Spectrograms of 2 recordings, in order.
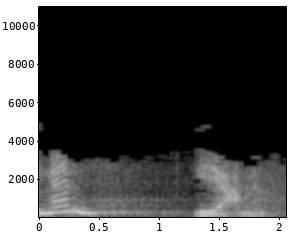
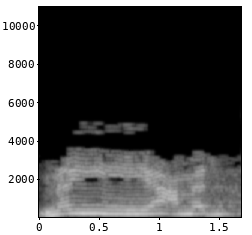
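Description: First: The n is sounded clearly with the tongue. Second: The n blends into the following y sound. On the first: The speaker calls it wrong. "اوعى بقى تقول لي من يعمل" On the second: The speaker calls it right. "تقول ايه من يعمل"

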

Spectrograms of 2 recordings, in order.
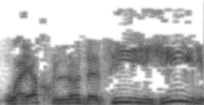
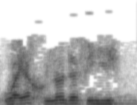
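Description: First: The final vowel of 'fihi' is held long. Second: The word 'fih' ends with no long vowel. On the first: The reading continues on to the next word. "يثبت فيها المد" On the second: The reading stops on this word. "بدون مد"

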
